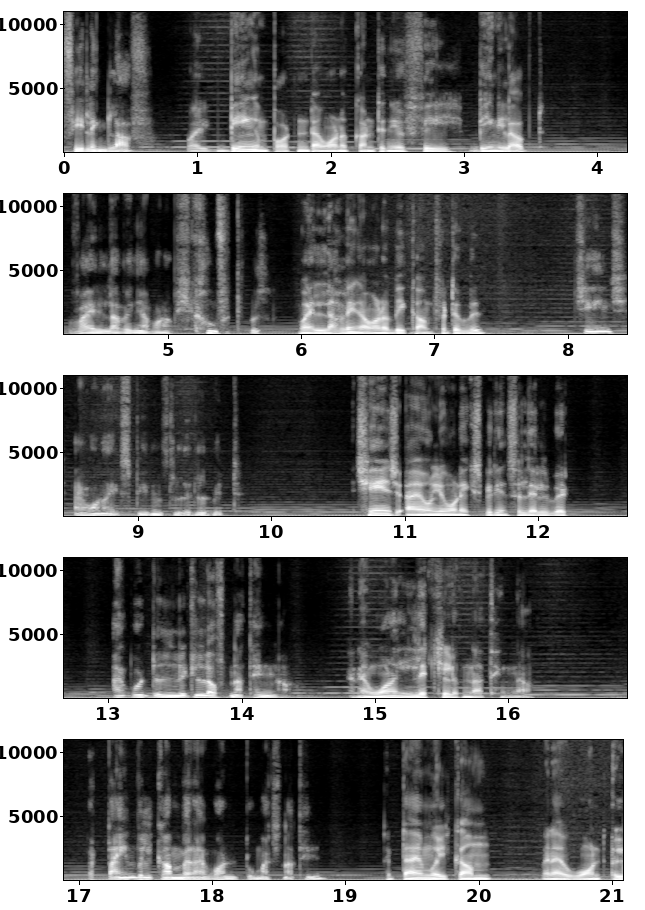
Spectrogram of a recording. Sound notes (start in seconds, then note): none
